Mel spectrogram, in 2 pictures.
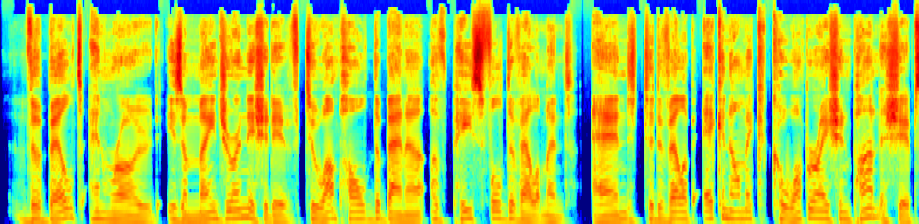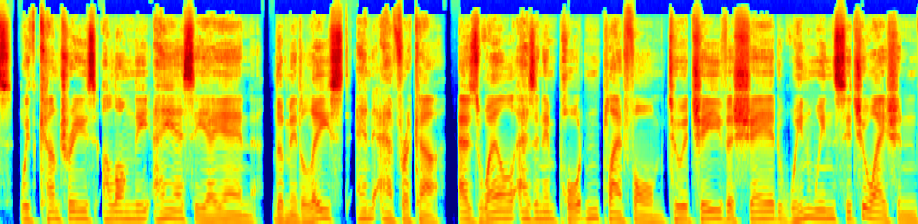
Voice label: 外籍男 宣传; 防城港市

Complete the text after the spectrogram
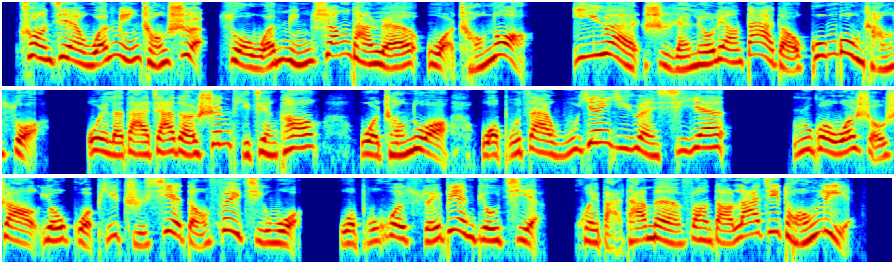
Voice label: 女 模仿 男童, 国语女声配音

